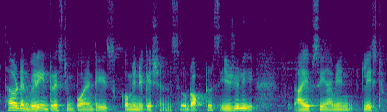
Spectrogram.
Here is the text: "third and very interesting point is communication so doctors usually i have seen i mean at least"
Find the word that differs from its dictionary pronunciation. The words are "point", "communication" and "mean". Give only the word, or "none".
none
